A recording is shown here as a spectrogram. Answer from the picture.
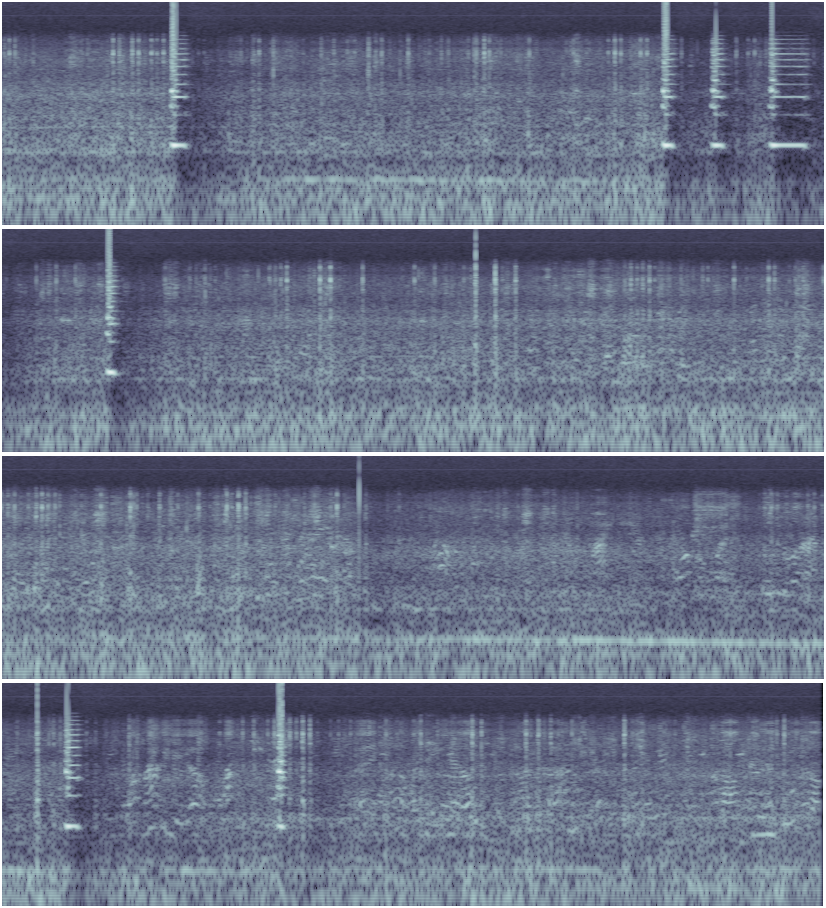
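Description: Steady engine and road noise inside a moving bus, broken by short horn toots: one about two seconds in, four in quick succession between about seven and nine and a half seconds, and two more near the end.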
